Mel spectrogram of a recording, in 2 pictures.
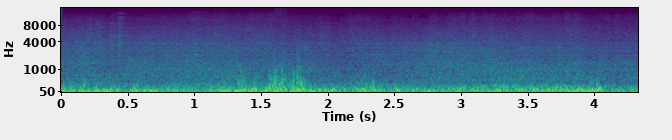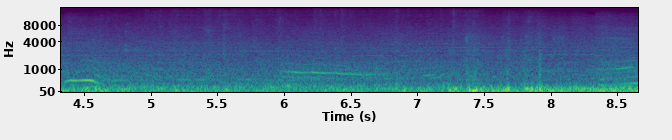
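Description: Wind buffeting the microphone: a loud, rough low rumble that eases a little about halfway through. A few faint, short wavering tones come through it in the second half.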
